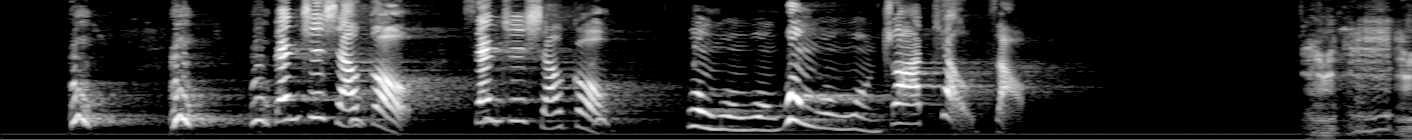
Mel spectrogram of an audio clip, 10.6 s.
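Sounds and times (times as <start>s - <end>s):
speech: 2.3s - 7.8s, 9.8s - 10.5s
pig grunting: 9.8s - 10.5s.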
